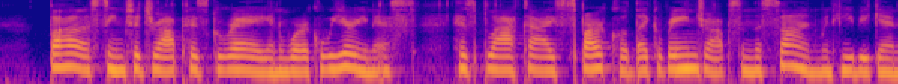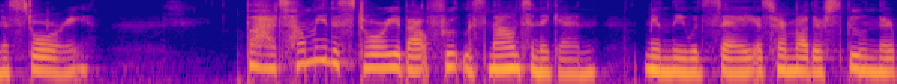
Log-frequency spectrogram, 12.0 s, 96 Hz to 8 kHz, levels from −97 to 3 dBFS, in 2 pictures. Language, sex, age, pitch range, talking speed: English, female, 20-39, 190-220 Hz, 200 wpm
